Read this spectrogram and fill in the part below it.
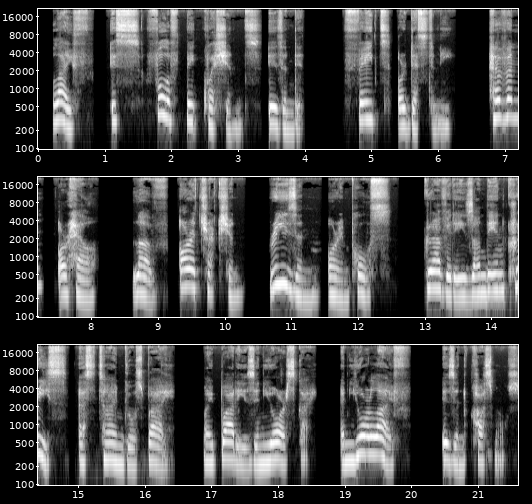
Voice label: NARRATION ENGLISH

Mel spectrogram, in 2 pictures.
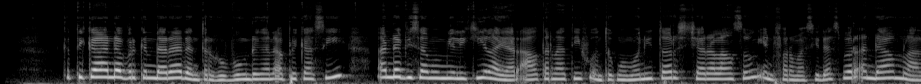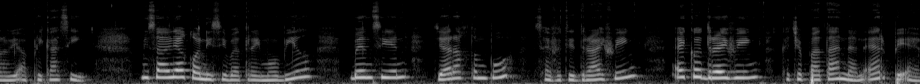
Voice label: INDONESIA CASUAL

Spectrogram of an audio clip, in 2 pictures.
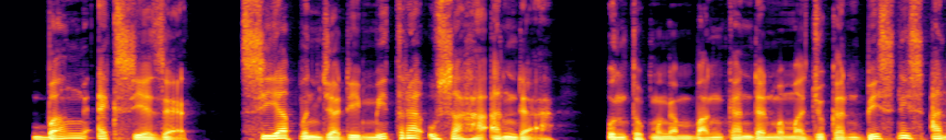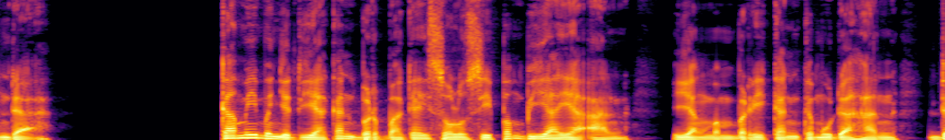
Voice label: FORMAL INDONESIA

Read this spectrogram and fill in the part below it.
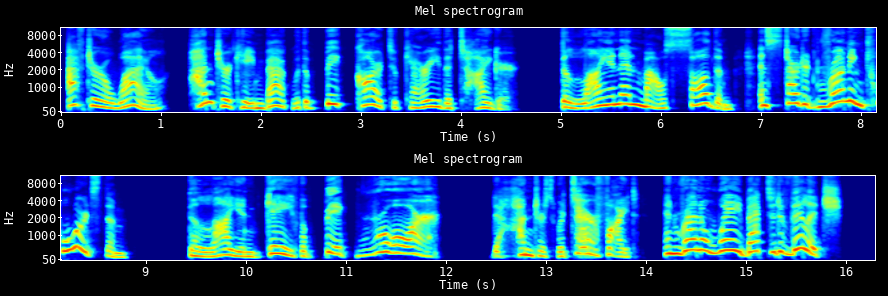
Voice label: Character ENGLISH

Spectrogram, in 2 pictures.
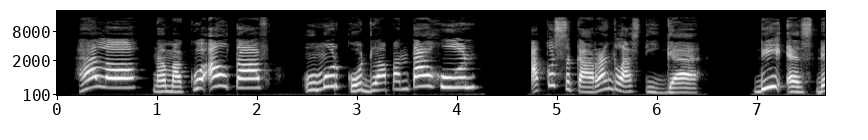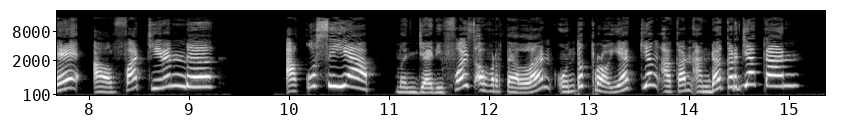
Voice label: CASUAL INTRODUCTION, voiceover

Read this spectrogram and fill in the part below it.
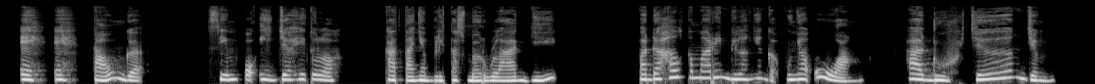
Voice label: character, Indonesia

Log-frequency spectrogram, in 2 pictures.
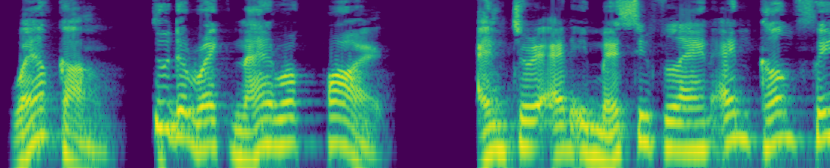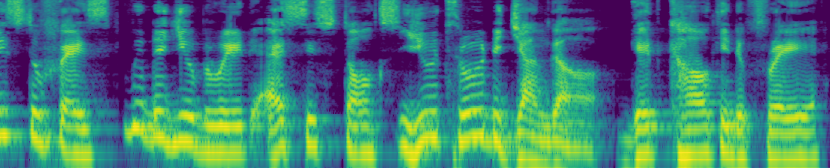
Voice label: casual English

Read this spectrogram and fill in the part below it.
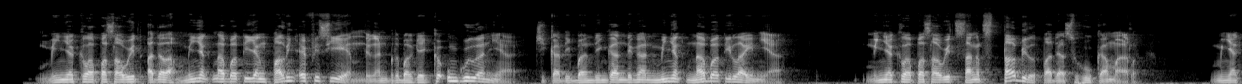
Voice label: Formal Indonesia

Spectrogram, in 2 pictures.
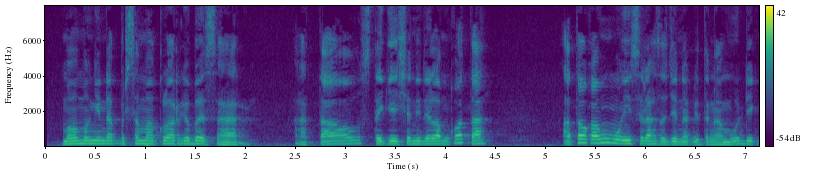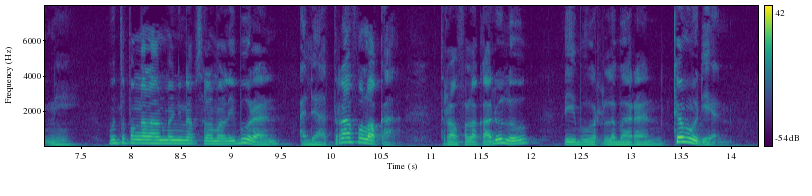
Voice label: casual

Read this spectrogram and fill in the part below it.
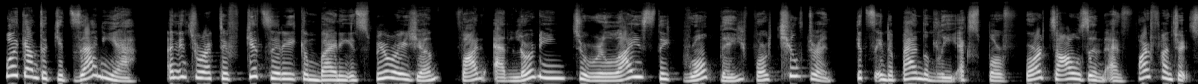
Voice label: ENGLISH CASUAL

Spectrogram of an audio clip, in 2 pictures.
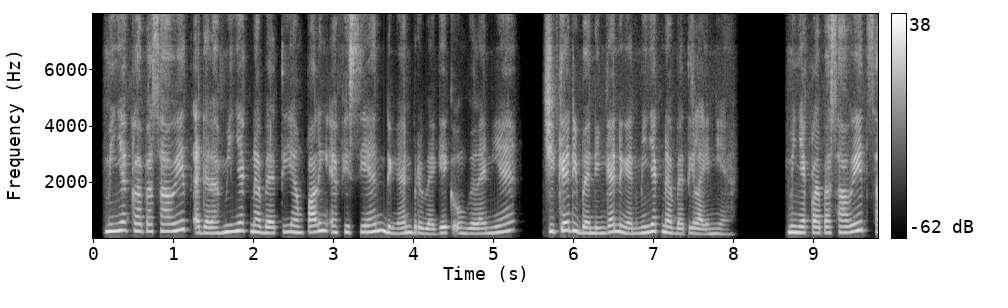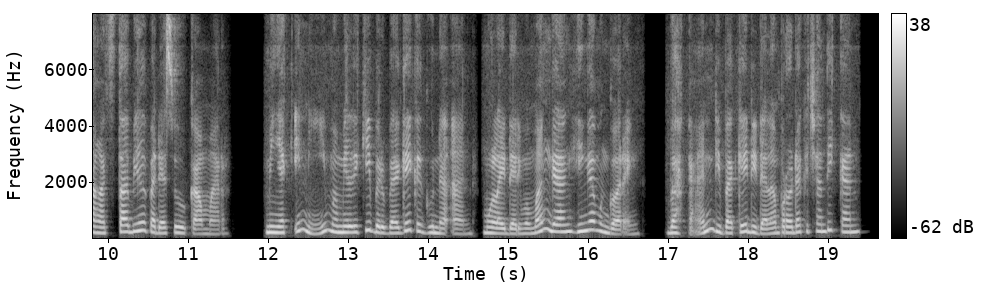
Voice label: FORMAL INDO MINYAK SAWIT

